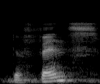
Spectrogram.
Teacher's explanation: We say defense because the stress is on the second syllable, defense, right?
